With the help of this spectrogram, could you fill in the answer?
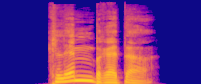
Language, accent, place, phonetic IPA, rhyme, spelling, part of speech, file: German, Germany, Berlin, [ˈklɛmˌbʁɛtɐ], -ɛmbʁɛtɐ, Klemmbretter, noun, De-Klemmbretter.ogg
- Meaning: nominative/accusative/genitive plural of Klemmbrett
